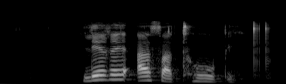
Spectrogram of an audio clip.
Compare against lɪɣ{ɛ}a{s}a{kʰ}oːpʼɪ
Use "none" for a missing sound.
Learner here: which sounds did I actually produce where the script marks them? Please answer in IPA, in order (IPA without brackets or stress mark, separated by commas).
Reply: ɛ, s, tʰ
